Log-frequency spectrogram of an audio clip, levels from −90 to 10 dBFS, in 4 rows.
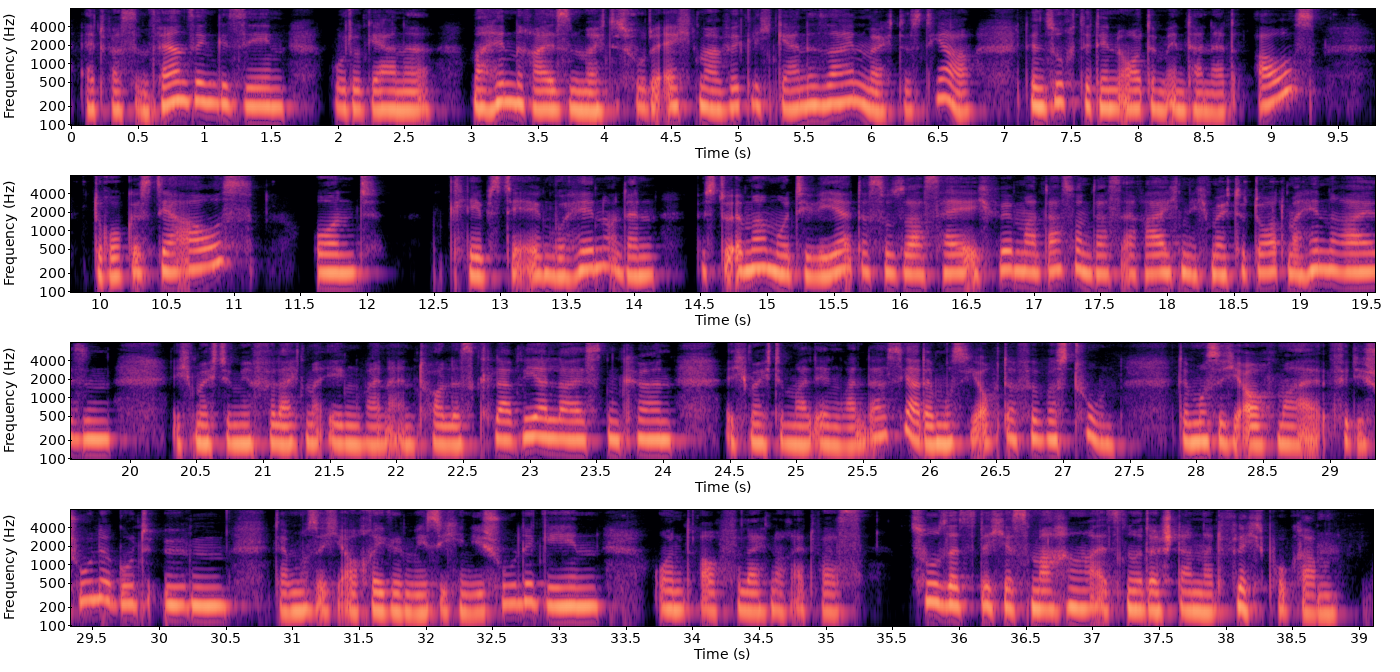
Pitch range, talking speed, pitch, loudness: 180-215 Hz, 170 wpm, 195 Hz, -19 LUFS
